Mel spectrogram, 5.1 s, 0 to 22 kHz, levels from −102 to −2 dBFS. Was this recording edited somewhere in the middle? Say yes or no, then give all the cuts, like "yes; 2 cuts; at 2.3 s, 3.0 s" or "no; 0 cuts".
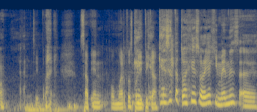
yes; 2 cuts; at 1.8 s, 2.6 s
